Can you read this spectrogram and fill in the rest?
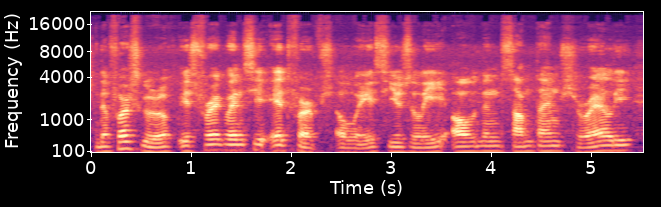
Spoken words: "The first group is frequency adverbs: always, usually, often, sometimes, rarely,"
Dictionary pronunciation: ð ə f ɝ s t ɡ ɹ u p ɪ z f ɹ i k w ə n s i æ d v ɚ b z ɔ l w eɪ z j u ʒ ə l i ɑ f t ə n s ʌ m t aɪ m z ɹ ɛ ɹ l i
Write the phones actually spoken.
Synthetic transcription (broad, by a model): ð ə f ɝ s t ɡ ɹ u p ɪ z f ɹ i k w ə n s i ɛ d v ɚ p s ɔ w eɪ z j u ʒ ə l i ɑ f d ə n s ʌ m t aɪ m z ɹ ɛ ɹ l i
